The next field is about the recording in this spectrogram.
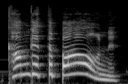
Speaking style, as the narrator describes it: she shouted

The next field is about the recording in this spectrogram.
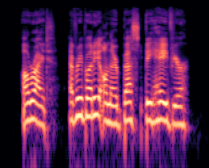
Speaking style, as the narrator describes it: Kersey said firmly

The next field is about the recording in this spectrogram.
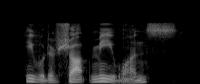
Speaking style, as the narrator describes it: he murmured

